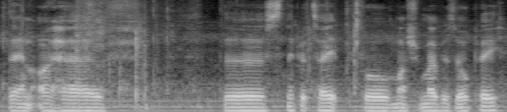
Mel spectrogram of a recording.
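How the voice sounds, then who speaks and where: A middle-aged man talks slowly in a low-pitched monotone as he presents his cassette collection. The show-and-tell is casual and unscripted, a little hesitant, recorded on an amateur camera with clear background noise.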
